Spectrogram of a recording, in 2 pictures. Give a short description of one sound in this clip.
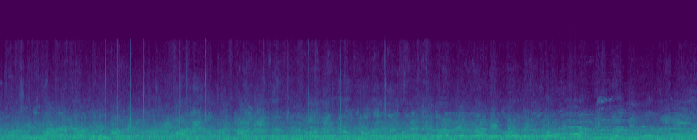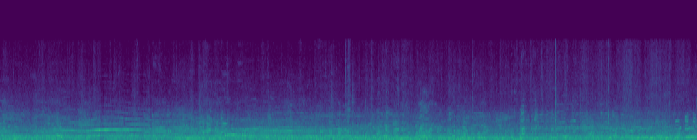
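A large crowd outdoors cheers and shouts all around.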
